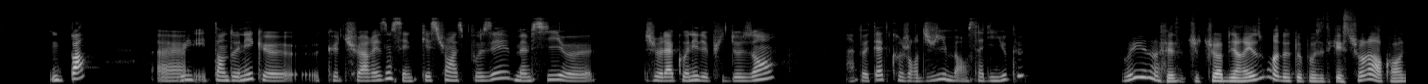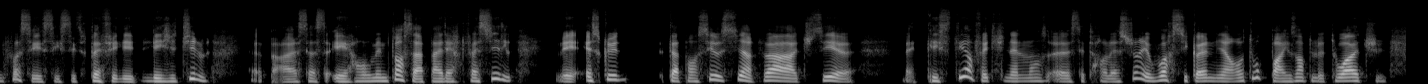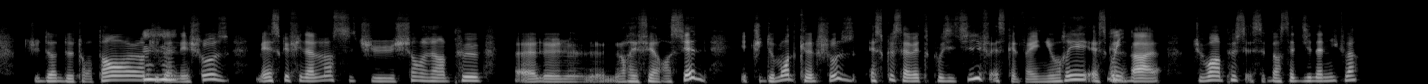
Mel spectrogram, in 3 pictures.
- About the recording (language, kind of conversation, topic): French, advice, Comment te sens-tu quand un ami ne te contacte que pour en retirer des avantages ?
- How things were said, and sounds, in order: other background noise; tapping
